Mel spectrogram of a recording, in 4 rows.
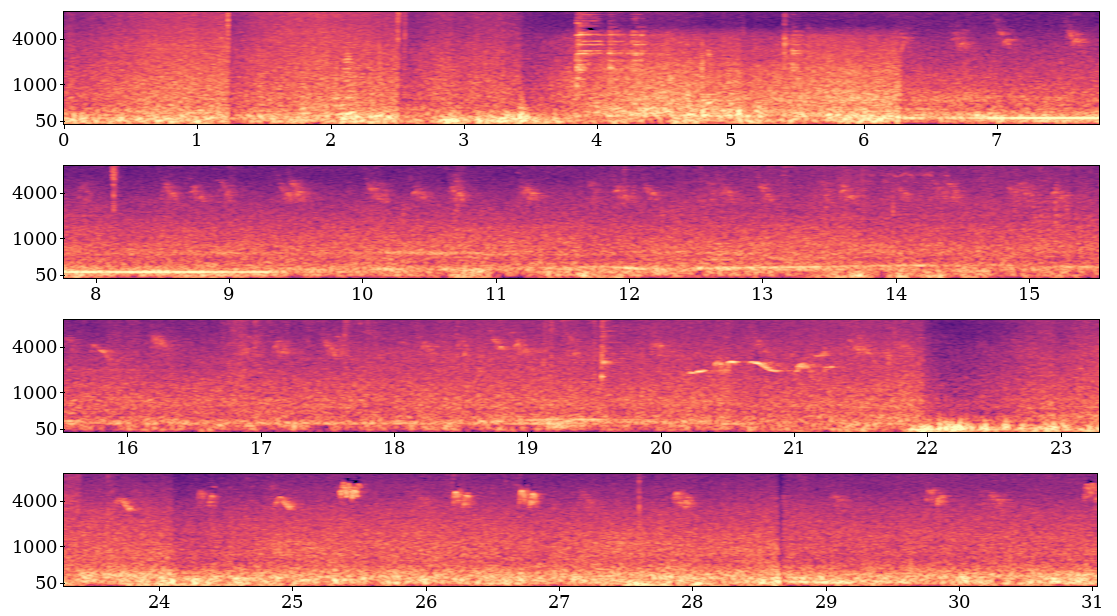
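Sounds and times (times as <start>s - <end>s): garden birds chirping: 3.7s - 28.2s
bird warbling call: 18.7s - 21.9s.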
